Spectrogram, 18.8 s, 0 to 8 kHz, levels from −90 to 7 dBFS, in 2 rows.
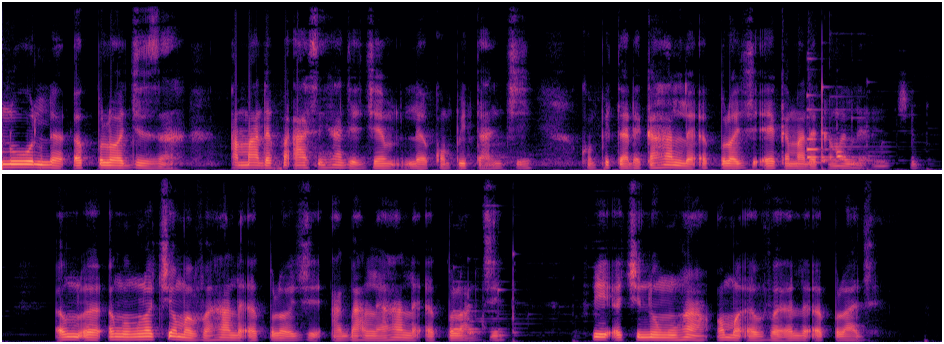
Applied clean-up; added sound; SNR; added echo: neural mask model DeepFilterNet 3.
